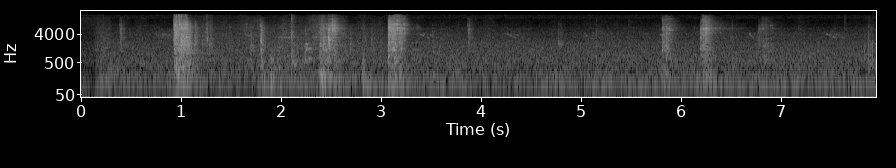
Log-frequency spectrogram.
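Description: A van's doors banging and clattering: three loud knocks in the first few seconds and two softer ones later, over a steady low vehicle hum.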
